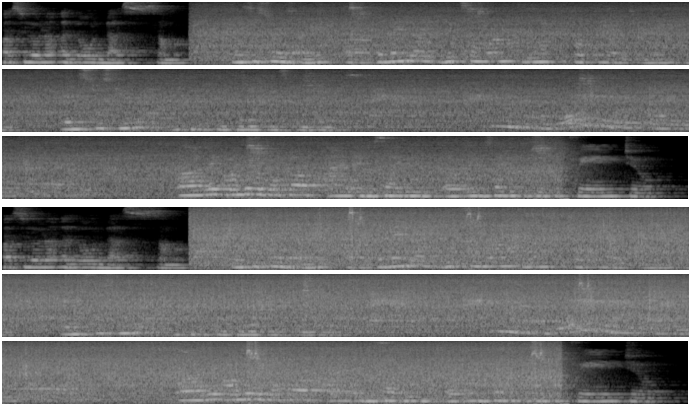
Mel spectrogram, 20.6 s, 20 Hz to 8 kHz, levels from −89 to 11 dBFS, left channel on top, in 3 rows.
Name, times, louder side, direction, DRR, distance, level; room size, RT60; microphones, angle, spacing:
voice 1, 0.0-1.8 2.3-7.0 7.4-10.5 15.5-20.2, left 2 dB, 40° left, 2 dB, 0.5 m, -30 dB
Fowl, 1.9-19.3, right 6 dB, 70° right, 0.5 m, -30 dB
sound 1, 2.1-4.1 4.6-4.7, right 1 dB, 50° right, 2.3 m, -43 dB
voice 2, 11.7-14.7, equal, 10° left, -4 dB, 2.0 m, -35 dB
6.3 x 5.3 x 5.3 m, 1.1 s
head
